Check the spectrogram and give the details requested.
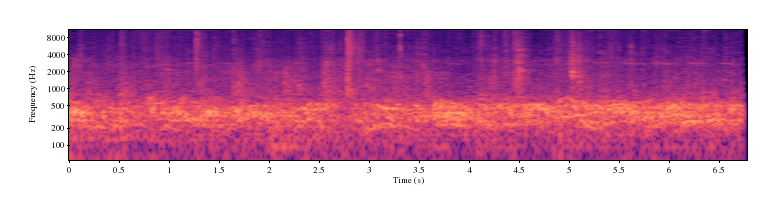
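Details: Several fancy pigeons coo together in a steady, overlapping low murmur of throaty rolling notes, with faint clicks and wing flutters in the background.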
